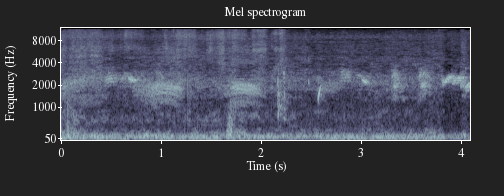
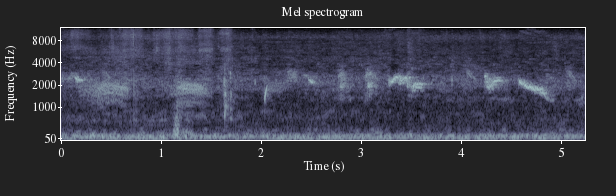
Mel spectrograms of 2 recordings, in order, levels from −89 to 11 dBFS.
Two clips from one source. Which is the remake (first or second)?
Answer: second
